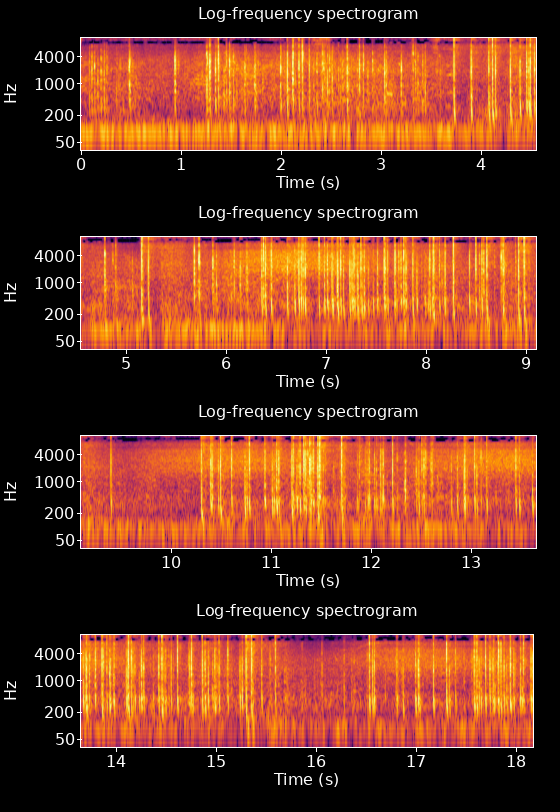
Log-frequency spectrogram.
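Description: Display fireworks going off in a dense, continuous barrage: rapid overlapping bangs and crackles over a steady low rumble.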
